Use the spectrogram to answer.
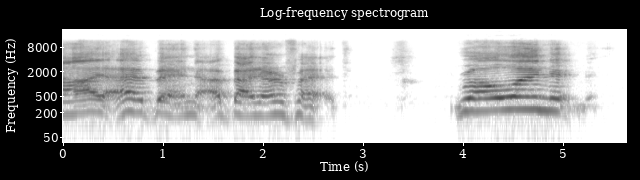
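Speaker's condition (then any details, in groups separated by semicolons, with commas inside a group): Cerebral palsy; speech therapy in childhood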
